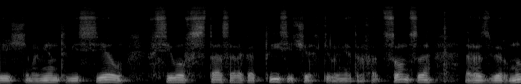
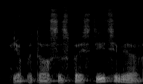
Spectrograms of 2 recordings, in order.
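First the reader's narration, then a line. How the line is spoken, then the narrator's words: Breathless. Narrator (Russian): выдохнул Мальгин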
